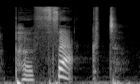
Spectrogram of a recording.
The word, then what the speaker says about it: perfect: perfect，没错，就是 perfect，完美的、优秀的意思。但是呢，这个单词在动词的形式下呢，则是要读成 perfect， perfect，表示使什么更加的完善，使什么变得更加完美的意思。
